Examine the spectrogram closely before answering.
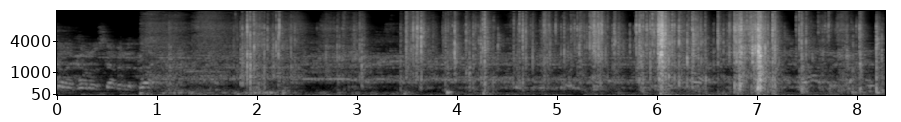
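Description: Hands crinkle foil trading card packs.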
